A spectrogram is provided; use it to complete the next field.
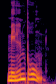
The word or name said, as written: mellembrun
